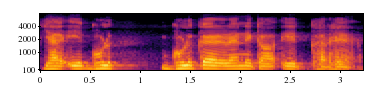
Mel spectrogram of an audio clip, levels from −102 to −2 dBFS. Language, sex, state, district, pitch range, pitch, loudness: Hindi, male, Uttar Pradesh, Shamli, 135-155 Hz, 150 Hz, -17 LUFS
